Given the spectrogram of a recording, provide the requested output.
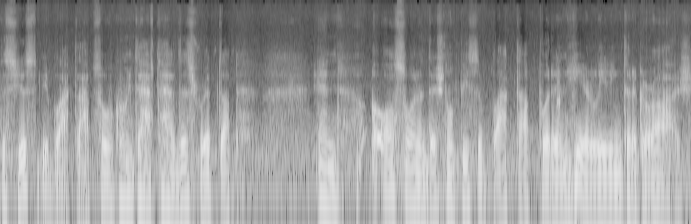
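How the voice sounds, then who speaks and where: Over noticeable background noise, a soft-spoken man with a very deep, low pitch talks at a very fast pace with lively intonation and very even loudness. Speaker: homeowner vlogger. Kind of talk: casual walkthrough vlog. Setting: outdoors. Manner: hesitant, many fillers.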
